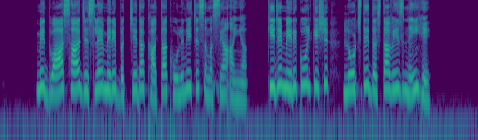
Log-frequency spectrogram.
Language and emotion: Dogri, sad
